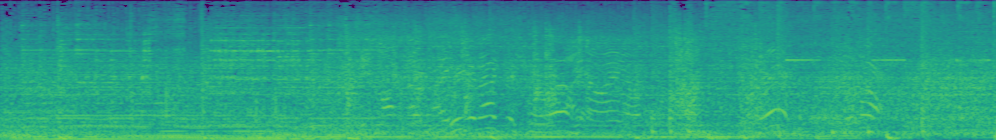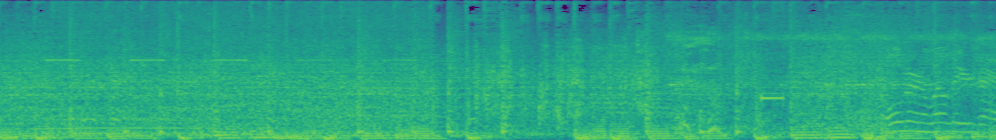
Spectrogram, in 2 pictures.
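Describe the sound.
A fuel truck, broken down in bitter cold, has its engine rumbling steadily while its reversing alarm beeps repeatedly, with muffled voices and mechanical clatter mixed in.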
